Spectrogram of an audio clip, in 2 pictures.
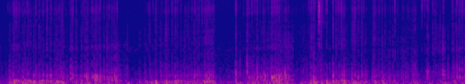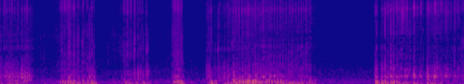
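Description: Long nails scratch across the sides, top and lower band of a gold rhinestone-studded clutch wallet. It makes a dense, low, muffled rasping that runs almost continuously, with a few brief quiet gaps between passes.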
